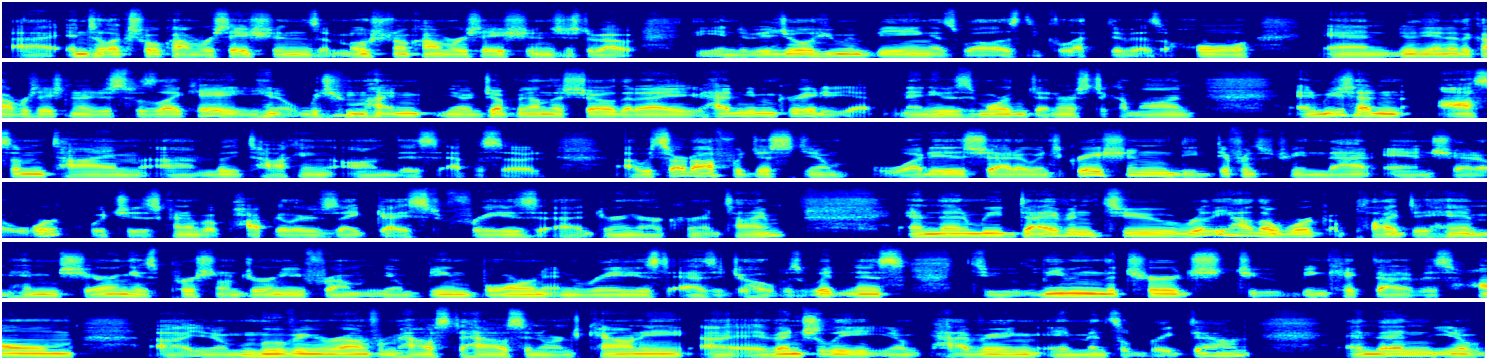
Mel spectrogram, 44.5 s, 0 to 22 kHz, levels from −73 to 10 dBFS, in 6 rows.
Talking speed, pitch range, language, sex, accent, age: 220 wpm, 95-115 Hz, English, male, American, 20-39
